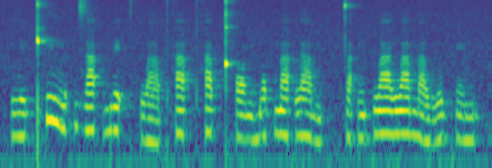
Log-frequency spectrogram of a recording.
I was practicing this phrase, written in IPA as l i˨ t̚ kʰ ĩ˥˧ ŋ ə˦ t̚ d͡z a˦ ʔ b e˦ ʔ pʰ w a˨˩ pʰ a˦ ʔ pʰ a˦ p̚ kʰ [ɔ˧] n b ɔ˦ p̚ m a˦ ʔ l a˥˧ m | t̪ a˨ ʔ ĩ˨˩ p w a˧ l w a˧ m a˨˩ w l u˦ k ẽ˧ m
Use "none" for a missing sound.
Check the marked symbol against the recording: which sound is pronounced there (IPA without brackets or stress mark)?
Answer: ɔ˧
